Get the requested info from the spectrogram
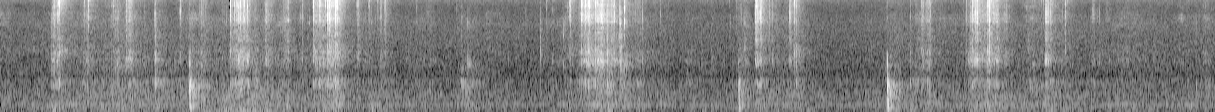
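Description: A knife slicing banana into small pieces on a plate: faint, scattered scrapes and ticks of the blade cutting through the fruit and against the plate.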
